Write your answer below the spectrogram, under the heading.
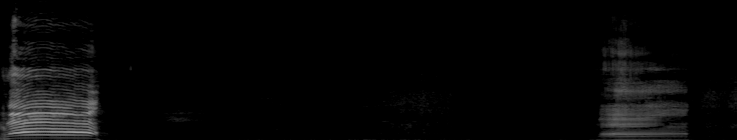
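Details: Ewe and lamb bleating: a loud, bright bleat with a rising then falling pitch opens, then a long silence, then a second, lower, wavering baa near the end.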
